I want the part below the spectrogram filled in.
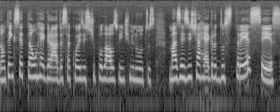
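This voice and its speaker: A woman with a southern Brazilian accent speaks in a fairly high pitch with ordinary pitch variation. The sound is dry and close, with no echo. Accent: gaúcho (southern Brazilian). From Rio Grande do Sul, Brazil. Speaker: therapist. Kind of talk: podcast interview.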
